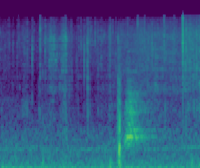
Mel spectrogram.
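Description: Bonfire of dead leaves crackling faintly: scattered small pops over a steady low rush.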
